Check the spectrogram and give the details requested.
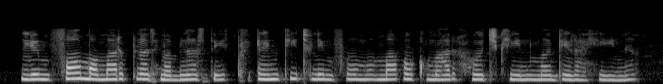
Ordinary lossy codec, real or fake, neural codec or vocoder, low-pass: none; fake; autoencoder, 22.05 kHz, a latent of 192 numbers a frame, VITS, trained on one speaker; 5.4 kHz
